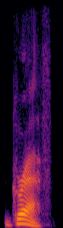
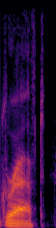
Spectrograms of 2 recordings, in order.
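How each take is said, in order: First: The word ends on an f sound, no t. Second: The word ends with an added t sound. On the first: The speaker calls it right. "That's better" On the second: The speaker calls it wrong. "There's no T in graft"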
